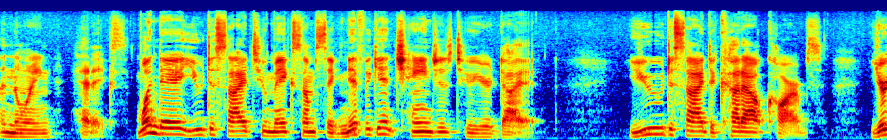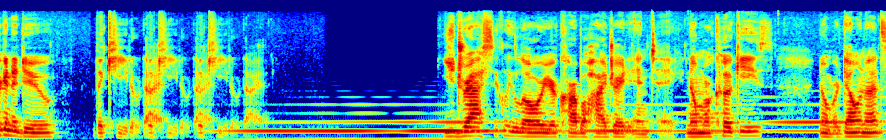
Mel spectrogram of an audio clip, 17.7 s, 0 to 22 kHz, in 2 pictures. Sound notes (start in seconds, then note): 11.6 echo effect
